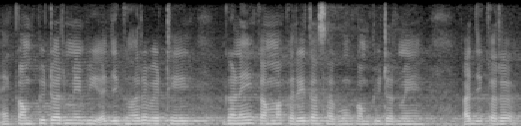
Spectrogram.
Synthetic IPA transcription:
ɛ̃ːkɐmpjuːʈəɾmẽbɪɐʄʊ̆ɡʱɐɾʋeːʈʰeɡʱɐɽ̃ekɐmkɐɾet̪ʰasɐɡʱũkɐ̃mpjuːʈəɾmẽ | ɐʄʊ̆kɐɾ

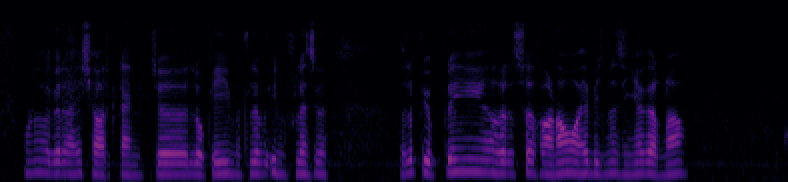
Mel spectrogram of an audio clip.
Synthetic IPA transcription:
ɦʊɳ̃əɡəɾaːɦeːʃaːɾkʈɛ̃ːŋkt͡ʃloːkeːiːmət̪ləbɪnpʰluɛ̃ːns | mət̪ləb̚pjuːplẽːəɡəɾsəkʰaːnãːõaːɦeːbɪd͡ʒnə̃s̬ijãːkəɾnãː

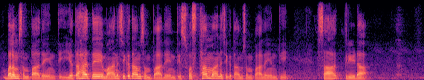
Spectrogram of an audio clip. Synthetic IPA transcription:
bɐlɐmsɐmpaːd̪ɐjɐnt̪ḭjɐt̪ɐɦɐt̪eːmaːnɐsikɐt̪aːmsɐmpaːd̪ɐjɐnt̪isʋɐst̪ʰaːmːaːnɐsikɐt̪aːmsɐmpaːd̪ɐjɐnt̪ḭ | saːkɾiːɽaː

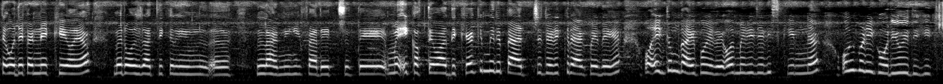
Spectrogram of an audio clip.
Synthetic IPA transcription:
t̪eːoːd̪eːkəɾneːɪkʰeɦoːjaː | mɛ̃ːɾoːd͡ʒɾaːt̪iːkəɾiːm | laːniːɦiːpʰɛːɾɪt͡ʃt̪eːmɛ̃ːʔɪkɦəft̪eːʋaːd̪d̪ɪkʰːjaːkɪmeːɾeːpɛːt͡ʃt͡ʃd͡ʒeːɽeːkɾɛːk̚peːd̪eːɦɛ̃ː | oːɪkd̪əmɡaːjɪpɦoːideːɔːɾmeːɾiːd͡ʒeːɽiːskɪnɛː | oːʋiːbəɽiːɡoːɾiːɦoːiːd̪iːɡiː

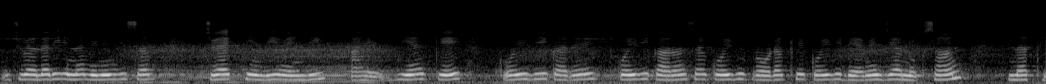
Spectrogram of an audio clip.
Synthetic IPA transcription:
ʊd͡ʑʰʊʋɛːləɾiɪnəɓɪnɪ̃n̆d͡ʑisɐbʱt͡ɕɾɛːk̚t̪ʰĩːn̆d̪iʋẽːn̆d̪iaːɦed͡ʑiːə̃kʰe | koːibɪkɐɾekoːibɪkaːɾəɽ̃sãkoːibɪpɾɔːɖək̚ʈkʰekoːibɪɖɛːmeːd͡ʑjanʊksaːnː | ɐt̪ʰiː

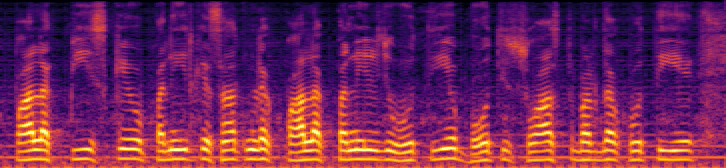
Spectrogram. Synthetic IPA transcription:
paːlək̚piːskeoːpəniːɾkesaːt̪ʰmɪlək̚paːlək̚pəniːɾd͡ʒoːɦoːt̪iɦɛbʱɔɦʊt̪ɦiswaːst̪ʰbəɾd̪ʱəkɦoːt̪iɦɛː

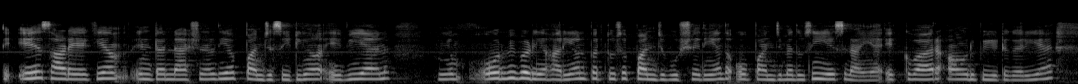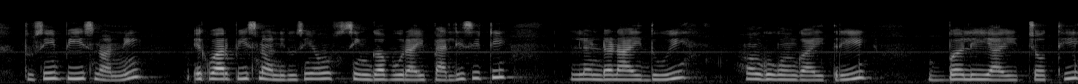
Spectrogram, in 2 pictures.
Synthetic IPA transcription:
t̪ḛːʔeːsaːɽeːkɪãːɪ̰ɳʈəɾnɛːʃnəld̪ĩːãːpəɲd͡ʒsiːʈijãːʔeːʋiːɛːn | oːɾbiːbəɽijãːɦaːɾɪjãːnpəɾt̪ʊsːpəɲd͡ʒpʊʃeːd̪iːãːt̪ã̰ːʔoːpəɲd͡ʒmɛ̃ːt̪̬ʊsĩːeːsʊnaːiːãːʔɪkbaːɾaːõːɾɪpiːʈkəɾiːɛːt̪ʊsĩːpiːsnaːniː | ɪkbaːɾpiːsnaːniːt̪ʊsĩːaːõːsɪŋɡaːpuːɾaːiːpɛːliːsiːʈiː | ləɳɖənaːiːd̪uːiː | həŋɡɡõːŋɡaːiːt̪ɾiː | bəliːaːiːt͡ʃɔːt̪ʰːiː

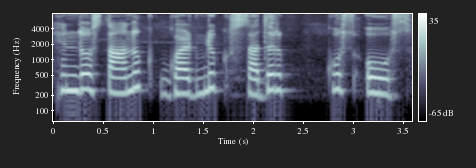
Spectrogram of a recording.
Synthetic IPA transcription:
hɪnd̪oːst̪aːnukɡɐɖɳuksɐd̪əɾ | kusoːs

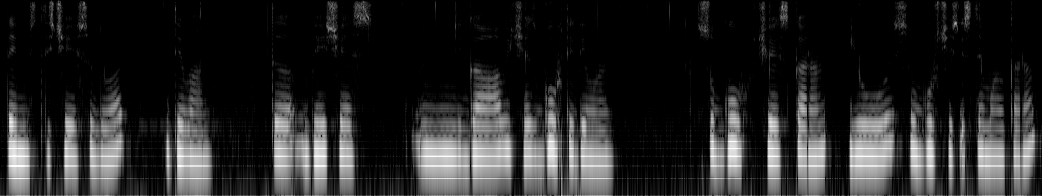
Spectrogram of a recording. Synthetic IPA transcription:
t̪emist̪it͡ʃʰeːsud̪uɐt̪d̪eʋaːn | t̪ɨbʱeːt͡ʃʰes | ɡaːʋit͡ʃʰesɡuht̪id̪eʋaːn | suɡuht͡ʃʰeːskɐɾɐn | joːzsuɡuht͡ʃʰesist̪eːmaːlkɐɾɐn

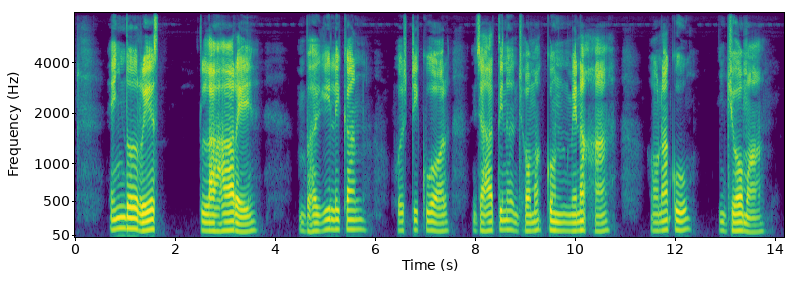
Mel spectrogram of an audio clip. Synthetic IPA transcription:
iɲd̪ɔɾɛst̪ | laɦaɾɛ | bʱəɡilɛkan | pʰɔsʈikɔaɾ | d͡ʒaɦat̪inəʔd͡ʒɔmaʔkɔnmɛnaʔa | ɔnaku | d͡ʒɔma

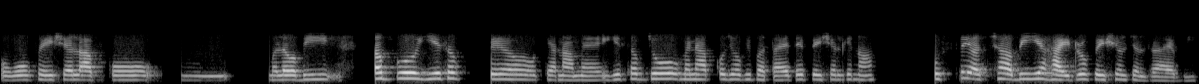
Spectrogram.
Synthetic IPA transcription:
ʋofʰeːʃəlaːp̚ko | mɐt̪ləbɐbʱi | sɐbjesɐb̚kekjaːnaːmɦɛːjesɐb̚d͡ʒoːmɛːneaːp̚kod͡ʒoːɐbʱibɐt̪aːjet̪ʰefeːʃəlkenaːm | ʊsːeɐtːʃʰaɐbʱijeɦaːɪɖɾofeːʃəlt͡ʃɐlɾaaɦɛɐbʱiː

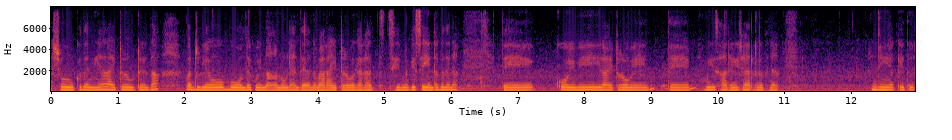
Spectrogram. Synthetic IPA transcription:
ʃõːkt̪eːnĩːɛːɾaːɪʈəɾuːʈeɾd̪aː | pəɾd͡ʒɪleːoːboːld̪eːkoːiːnãːnũːlɛ̃ːnd̪eːnãːt̪eːmɛ̃ːɾaːɪʈəɾʋəɡɛːɾaː | semɛ̃ːkɪseːiləɡd̪eːnãː | t̪eː | koːiːʋiːɾaːɪʈəɾɦoːʋeːt̪eː | mĩsaːɾeːɪʃɛːɾləɡd̪eːnɛ̃ː | d͡ʒiːãːkɪt̪ʊ

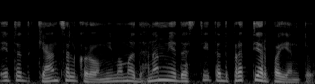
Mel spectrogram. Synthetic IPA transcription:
et̪ɐd̪kjaːnsɐlkɐɾoːmimɐmɐd̪ʱɐnɐmjɐd̪ɐst̪it̪ɐd̪pɾɐt̪jɐɾpɐjɐnt̪ṵ

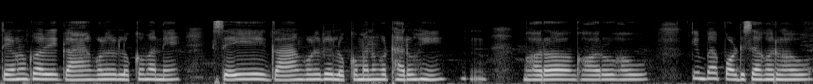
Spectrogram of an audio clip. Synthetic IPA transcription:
t̪eɽ̃uɡɔɾiɡãɡɔɭiɾelokɔmanesejɡãɡɔɭiɾelokɔmanʌŋkɔʈʰaɾuɦĩ | ɡʱɔɾɔɡʱɔɾuɦɔwkimbapɔɽisaɡʱɔɾuɦɔw

